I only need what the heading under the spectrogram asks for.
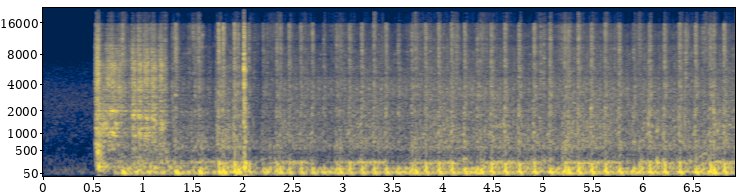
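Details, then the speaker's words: Porsche 356 Speedster won't start: starter spins the engine in a steady, even chugging rhythm for several seconds but it never catches; behaves as if there's no fuel, gauge reportedly showing no gas. "Just like there's no gas. Yeah, that's how it looks like."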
